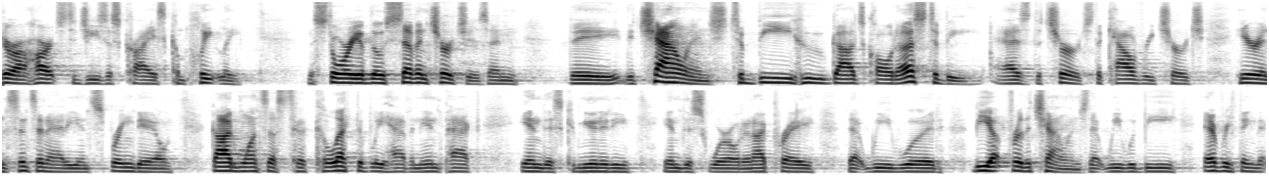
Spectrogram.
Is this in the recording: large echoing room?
yes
